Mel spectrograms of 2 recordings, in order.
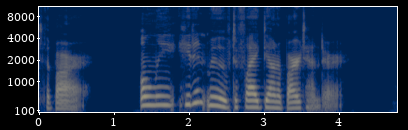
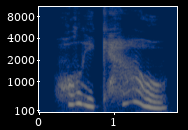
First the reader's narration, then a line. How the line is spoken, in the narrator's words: Julie whispered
